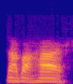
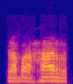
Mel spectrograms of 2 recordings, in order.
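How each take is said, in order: First: The final r sounds more like sh. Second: The final r is trilled with the tongue. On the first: "some people pronounce it more like a sh" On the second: "this is how it should sound"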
